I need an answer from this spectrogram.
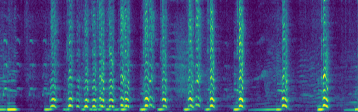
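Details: Siamang giving a run of short, harmonic barks in irregular clusters, some rapid and stuttering, with a longer level hoot near the end.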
